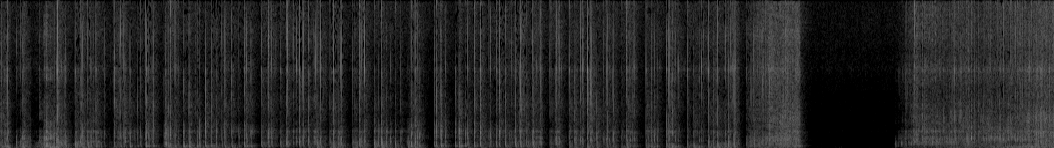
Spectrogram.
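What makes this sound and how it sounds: Long acrylic nails rapidly tap and scratch the textured surface of a thin, solid, flat red glitter-covered card sheet. Quick, crackly clicks and scrapes run densely for about eight seconds, then stop for a brief silence. A steady, bright scratching follows through to the end.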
